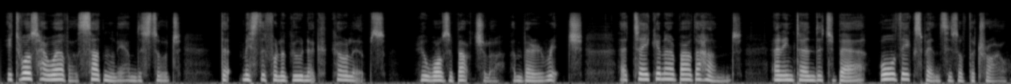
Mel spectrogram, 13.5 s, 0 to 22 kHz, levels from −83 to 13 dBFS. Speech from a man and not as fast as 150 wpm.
No: female; average, 140 wpm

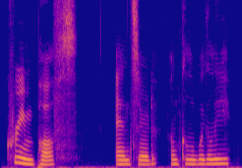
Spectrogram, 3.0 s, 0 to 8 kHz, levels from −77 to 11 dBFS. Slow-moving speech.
Yes: slow, 100 wpm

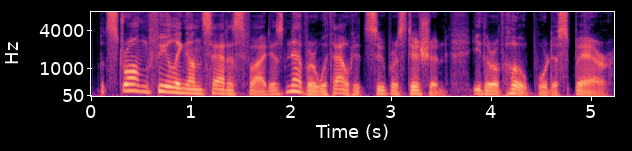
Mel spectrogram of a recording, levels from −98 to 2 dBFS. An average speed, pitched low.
Yes: average, 160 wpm; low, 120 Hz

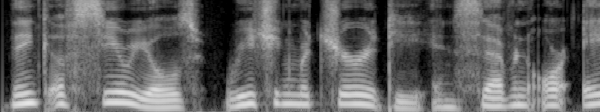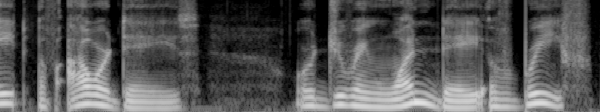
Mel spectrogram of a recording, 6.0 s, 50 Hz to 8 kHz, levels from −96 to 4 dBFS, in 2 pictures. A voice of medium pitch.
Yes: medium, 170 Hz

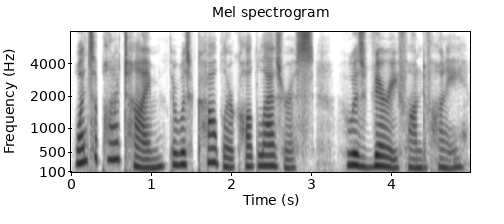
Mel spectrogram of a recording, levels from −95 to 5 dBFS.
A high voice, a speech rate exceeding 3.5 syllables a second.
Yes: high, 215 Hz; 5.4 syllables/s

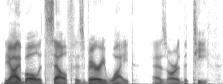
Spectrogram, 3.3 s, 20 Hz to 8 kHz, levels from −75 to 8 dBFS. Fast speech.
No: average, 180 wpm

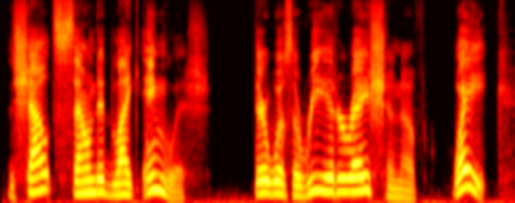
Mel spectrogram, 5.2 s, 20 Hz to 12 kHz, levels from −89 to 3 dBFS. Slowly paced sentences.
Yes: slow, 130 wpm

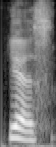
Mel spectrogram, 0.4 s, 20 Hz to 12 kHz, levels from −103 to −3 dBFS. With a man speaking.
No: female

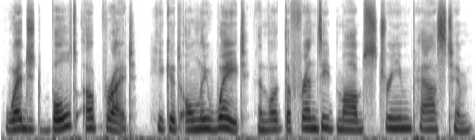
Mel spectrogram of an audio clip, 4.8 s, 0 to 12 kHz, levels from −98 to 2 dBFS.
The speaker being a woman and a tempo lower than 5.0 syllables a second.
Yes: female; 4.3 syllables/s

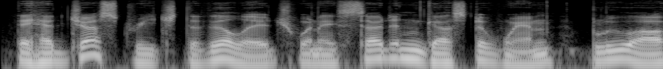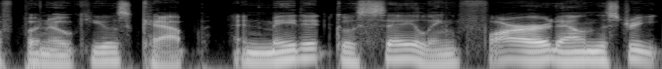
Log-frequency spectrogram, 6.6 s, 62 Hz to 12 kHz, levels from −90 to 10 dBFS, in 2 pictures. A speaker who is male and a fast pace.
Yes: male; fast, 225 wpm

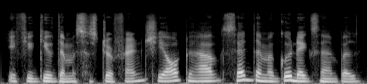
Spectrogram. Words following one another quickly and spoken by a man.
Yes: fast, 260 wpm; male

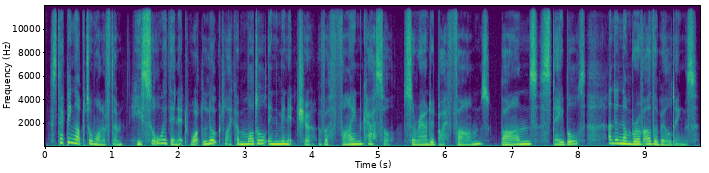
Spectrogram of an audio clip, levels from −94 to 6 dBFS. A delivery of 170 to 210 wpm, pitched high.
Yes: average, 195 wpm; high, 210 Hz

